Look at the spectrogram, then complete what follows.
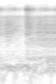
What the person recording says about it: they've got a very tinny sound. Hear that? It's a very different sound than other baits.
